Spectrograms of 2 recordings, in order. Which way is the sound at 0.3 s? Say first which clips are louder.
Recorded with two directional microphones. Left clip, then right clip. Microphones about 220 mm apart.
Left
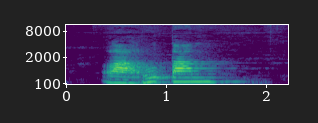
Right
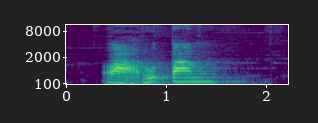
Right 3 dB; 35° right (ahead or behind).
